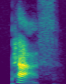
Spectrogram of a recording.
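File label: "path", US English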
